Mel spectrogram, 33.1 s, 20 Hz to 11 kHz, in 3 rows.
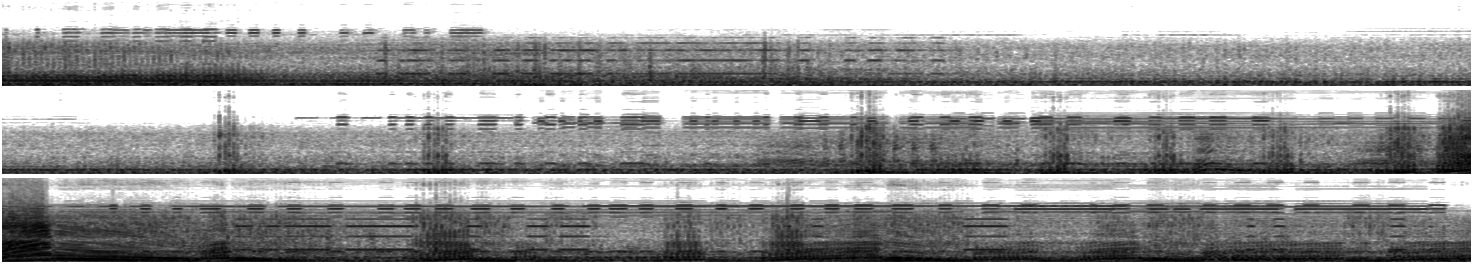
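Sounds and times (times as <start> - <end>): motorcycle engines in traffic: 0.0 - 33.0
motorcycle revving hard: 16.8 - 33.0.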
